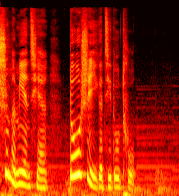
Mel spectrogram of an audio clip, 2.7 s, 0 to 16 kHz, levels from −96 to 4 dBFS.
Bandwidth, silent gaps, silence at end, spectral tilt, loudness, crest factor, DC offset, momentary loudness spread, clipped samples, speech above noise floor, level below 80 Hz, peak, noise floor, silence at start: 14 kHz; none; 0.15 s; -4 dB/octave; -20 LUFS; 16 dB; under 0.1%; 14 LU; under 0.1%; 21 dB; -40 dBFS; -4 dBFS; -41 dBFS; 0 s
